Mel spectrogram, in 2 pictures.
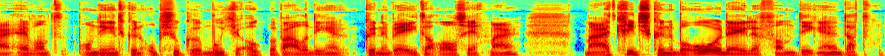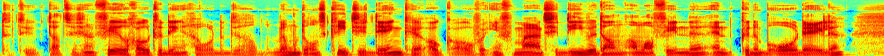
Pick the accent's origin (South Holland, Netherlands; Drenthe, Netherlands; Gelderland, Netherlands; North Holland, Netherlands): Gelderland, Netherlands; Terwijl toen ik jong was, ik kom uit de Achterhoek.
